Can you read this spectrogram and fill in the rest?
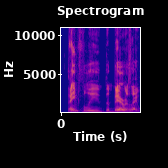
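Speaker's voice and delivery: normal talking voice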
